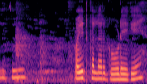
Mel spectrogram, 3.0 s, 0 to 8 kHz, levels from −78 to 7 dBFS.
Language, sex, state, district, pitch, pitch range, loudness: Kannada, female, Karnataka, Bangalore, 220 Hz, 195-240 Hz, -16 LUFS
